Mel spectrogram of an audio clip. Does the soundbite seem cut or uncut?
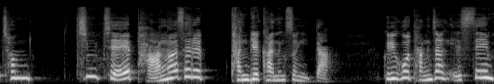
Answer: cut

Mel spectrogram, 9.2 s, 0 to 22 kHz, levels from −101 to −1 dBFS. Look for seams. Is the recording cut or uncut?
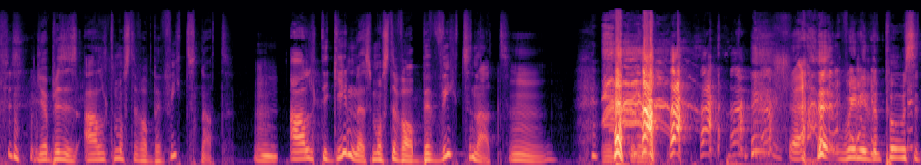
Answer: cut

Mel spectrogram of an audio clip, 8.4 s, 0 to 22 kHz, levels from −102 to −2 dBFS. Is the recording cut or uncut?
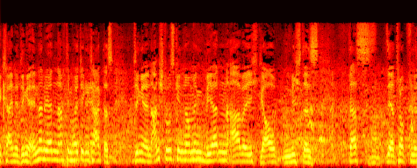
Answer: uncut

